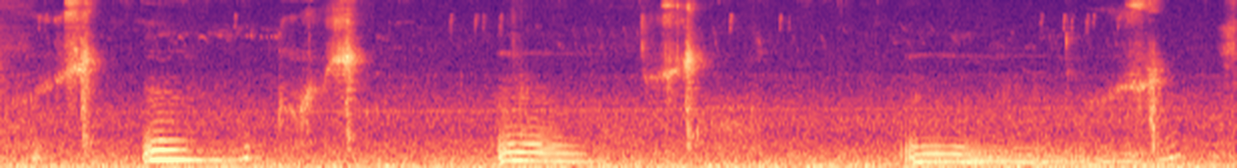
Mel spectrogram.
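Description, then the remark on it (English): Birds call outdoors, with sharp high chirps every few seconds and three longer, lower hooting calls repeating at a steady pace over a constant background hiss. “Birds are singing.”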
